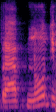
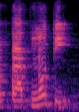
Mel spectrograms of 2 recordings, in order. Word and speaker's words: प्राप्नोति: बारे में तो जब प्राप्नोति बोलना है अगर प्राप्ननोति ऐसा आप बोलेंगी तो न में लगा हुआ ओ कार है और जो ओ होता है वो दीर्घ वर्ण होता है तो उसका दीर्घ ही उच्चारण करें प्राो तो नो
